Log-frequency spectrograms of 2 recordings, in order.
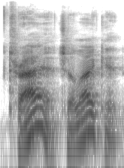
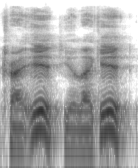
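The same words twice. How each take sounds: First: The sentence stress falls in the usual places. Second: The sentence stress falls in odd places. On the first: The speaker calls it right. "we might say" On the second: The speaker calls it wrong. "we don't say, ... it's just too weird"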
